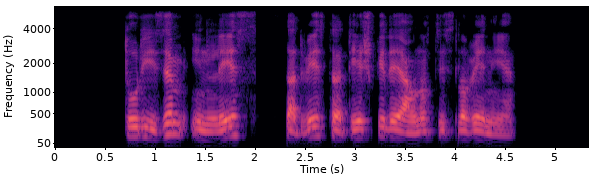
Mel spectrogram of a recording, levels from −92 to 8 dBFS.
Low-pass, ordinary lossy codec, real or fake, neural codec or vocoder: 5.4 kHz; none; real; none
